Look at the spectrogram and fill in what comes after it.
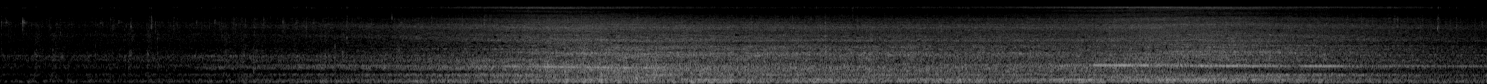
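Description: Electric multiple unit passenger train passing on the track: its running noise builds as it approaches, stays loud for several seconds while the cars go by, and fades as it moves away. A faint steady whine runs under the noise.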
